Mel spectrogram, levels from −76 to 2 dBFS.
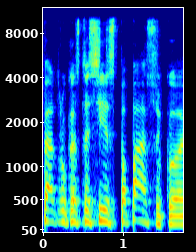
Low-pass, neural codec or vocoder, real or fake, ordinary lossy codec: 9.9 kHz; none; real; AAC, 48 kbps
